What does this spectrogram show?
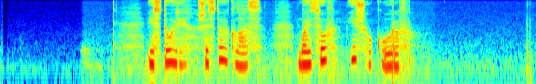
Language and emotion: Russian, sad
